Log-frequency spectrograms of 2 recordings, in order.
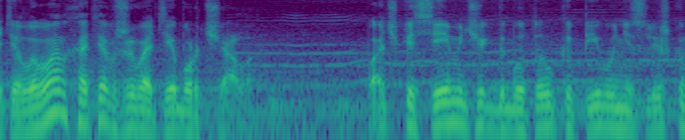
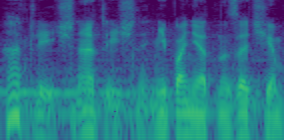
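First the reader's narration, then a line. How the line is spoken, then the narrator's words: Muttered. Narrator (Russian): пробормотал мужчина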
